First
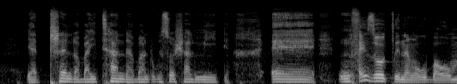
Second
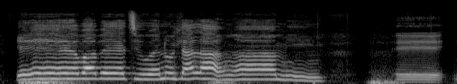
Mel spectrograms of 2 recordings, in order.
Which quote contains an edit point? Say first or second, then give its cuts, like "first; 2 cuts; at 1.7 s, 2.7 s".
first; 1 cut; at 3.6 s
